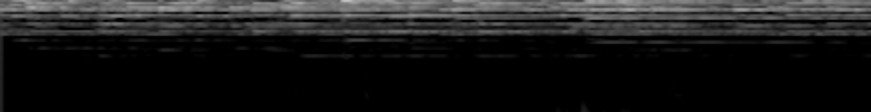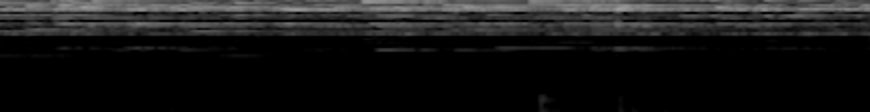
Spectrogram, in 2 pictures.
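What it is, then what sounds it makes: Metal nail chime. Hands sweep and rock a hanging curtain of metal nails so the nails knock together with a brushing, shaking motion. The result is a quiet, continuous shimmer of bright, high tinkling jingles with many overlapping short onsets and no low end.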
